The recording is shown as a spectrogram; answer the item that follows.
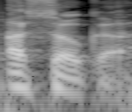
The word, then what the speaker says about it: Ahsoka: Am I saying it right? Ahsoka? – Ahsoka. – Ahsoka. – Yeah.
